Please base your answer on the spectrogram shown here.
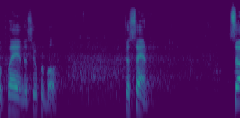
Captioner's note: laughter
